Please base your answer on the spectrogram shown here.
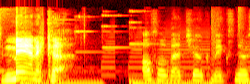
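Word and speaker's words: Monika: it's writing your name that's not how you say my name at all it's manika also that joke makes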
